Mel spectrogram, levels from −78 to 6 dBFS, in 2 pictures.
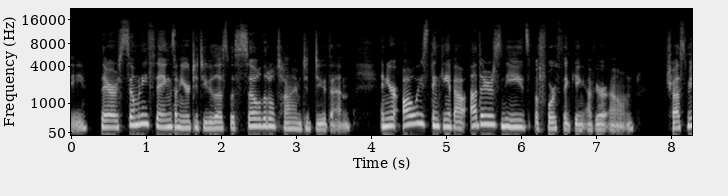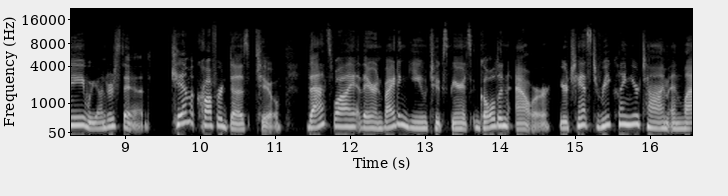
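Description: At 1.35 s, right after "are so many", the speech is broken by a short burst of damaged data in the compressed stream. It lasts until 1.39 s, about 44 ms, and the next clean audio arrives at "on your to do". Bytes in the encoded file were lost or corrupted there. The decoder misread those frames, lost its place and had to search for the next valid frame header. The result is a brief chirp, squawk, click or short hole cutting across the sound.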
